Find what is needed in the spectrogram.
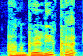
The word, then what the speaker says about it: Angelika: Tak, Angelika i już, tak jak Angela i już, i tak jak Angelina i już. Odczytujemy imię zgodnie z zapisem i polskim systemem fonetycznym.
